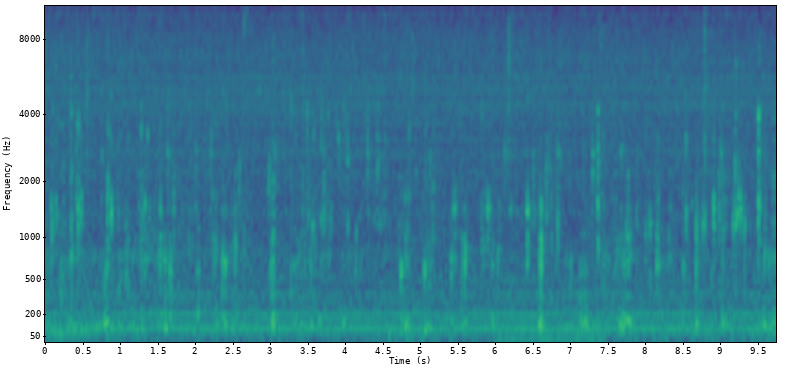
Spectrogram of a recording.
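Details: Two-year-old Pug Elvis chomps dry food and a chunk of beef meat. Continuous crackly munching and small wet clicks fill the clip, set against a steady low indoor hum.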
